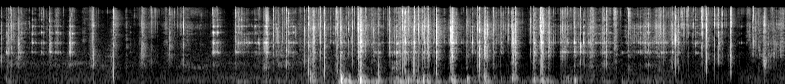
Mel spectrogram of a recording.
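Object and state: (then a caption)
Crunchy corn snack chips crushed by hand. Yellow crunchy corn snack chips on a black plate are snapped and crumbled between fingertips. Dense, irregular bright crackles and crunchy tearing snaps run throughout, with short sharp bursts over a faint high-frequency crinkle and little low end.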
